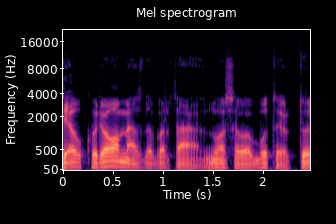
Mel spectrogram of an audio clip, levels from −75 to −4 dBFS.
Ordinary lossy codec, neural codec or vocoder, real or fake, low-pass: Opus, 32 kbps; none; real; 19.8 kHz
